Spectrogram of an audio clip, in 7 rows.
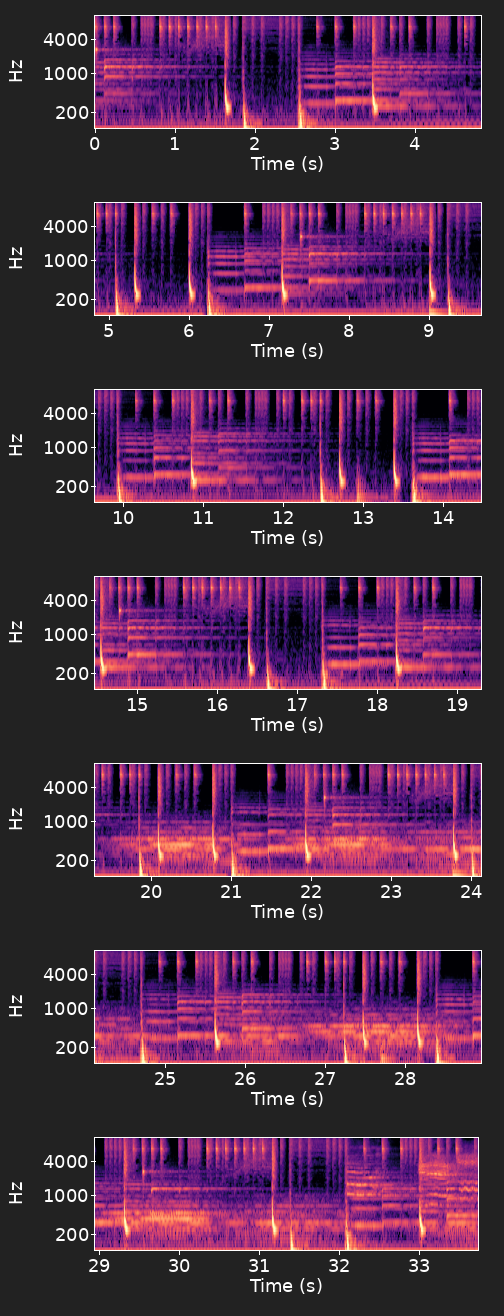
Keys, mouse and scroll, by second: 1.4-2.5 drag, 3.2-3.7 typing, 4.4-5.3 scroll down 8, 5.4-5.9 scroll up 1, 6.1 s, 8.1 ctrl+click, 9.6-10.3 typing, 13.2-14.3 drag, 14.6-15.7 drag, 15.7 F3, 16.9 r, 18.5 click, 19.9 click, 21.2 a, 22.3 click, 22.5 click, 22.7 right click, 24.3 a, 25.3 click, 26.3 click, 27.4 click, 28.1 Escape, 29.3-30.4 drag, 31.1-32.3 drag.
